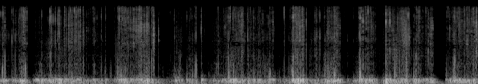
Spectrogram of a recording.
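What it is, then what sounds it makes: Rhinestone-covered microphone grille. Long yellow nails scratch rapidly down onto the top of a black condenser microphone with a rhinestone-covered grille. The result is a dense, crunchy, tearing scrape that is heavy in the low end, with brief bright flecks riding over a continuous rumble that swells and dips in quick bursts.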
